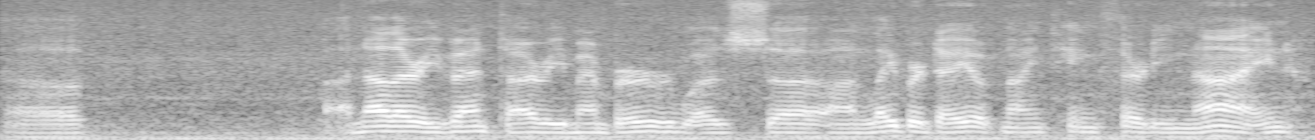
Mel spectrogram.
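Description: An older man born in Hungary and raised in New Jersey, recalling his early life in an oral history interview, slowly and haltingly, with many pauses and fillers. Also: low voice, level tone. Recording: noisy archival tape recording.

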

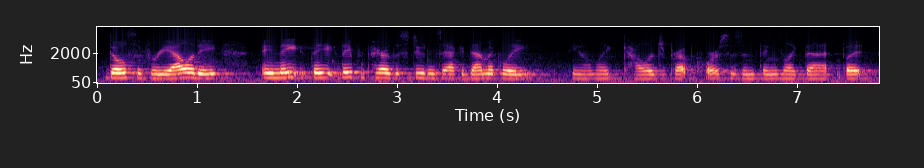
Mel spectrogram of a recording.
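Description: A woman's voice: mid-range voice, gravelly. A woman in her twenties, a college student answering interview questions casually, with many fillers and restarts. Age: 20s. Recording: tinny phone-like lo-fi recording.

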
